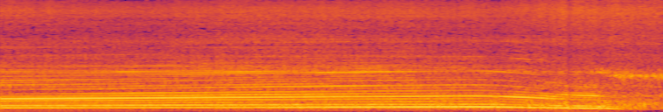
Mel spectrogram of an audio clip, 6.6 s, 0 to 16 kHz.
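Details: HANGKAI 9.8 outboard boat motor with an 8.5x9 propeller: high steady whistle at high revs that sags near the end, motor over-revving as the propeller fails to grip; cause suspected, not confirmed.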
